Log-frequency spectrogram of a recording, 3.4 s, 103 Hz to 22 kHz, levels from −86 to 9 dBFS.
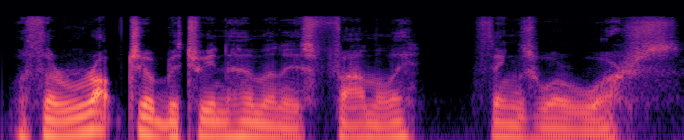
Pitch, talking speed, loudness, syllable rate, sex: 95 Hz, 195 wpm, -20 LUFS, 6.0 syllables/s, male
